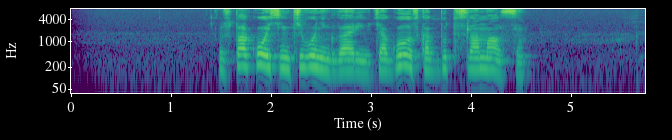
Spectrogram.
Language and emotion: Russian, angry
